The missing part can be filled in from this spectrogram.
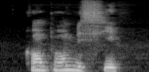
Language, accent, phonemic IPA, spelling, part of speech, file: French, Canada, /kɔ̃.pʁɔ.mi.sje/, compromissiez, verb, LL-Q150 (fra)-compromissiez.wav
- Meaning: second-person plural imperfect subjunctive of compromettre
